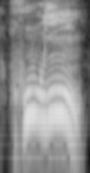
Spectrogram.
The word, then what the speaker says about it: ruim: Ruim. Ruim. Detalhe, viu? A pronúncia de ruim é ruim e não ruim.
